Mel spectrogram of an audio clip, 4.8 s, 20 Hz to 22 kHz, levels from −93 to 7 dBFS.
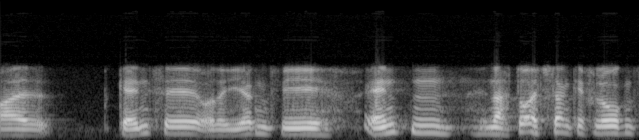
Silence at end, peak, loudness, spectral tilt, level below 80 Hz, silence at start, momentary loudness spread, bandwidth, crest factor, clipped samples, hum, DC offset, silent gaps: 0.05 s; -2 dBFS; -21 LUFS; -7.5 dB/octave; -74 dBFS; 0 s; 10 LU; 4.1 kHz; 20 dB; under 0.1%; none; under 0.1%; none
